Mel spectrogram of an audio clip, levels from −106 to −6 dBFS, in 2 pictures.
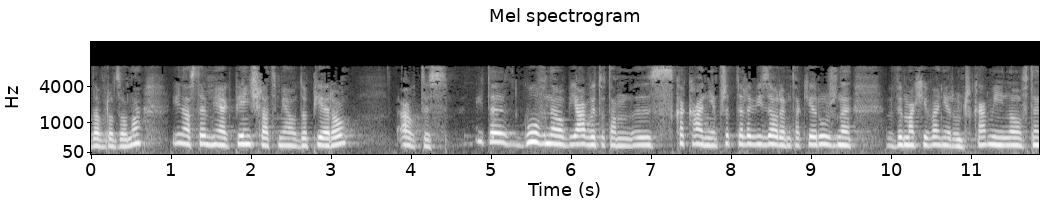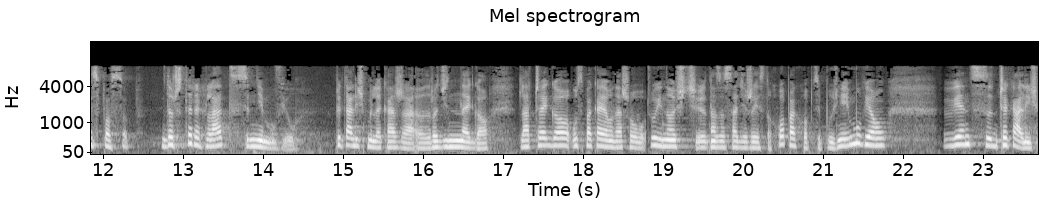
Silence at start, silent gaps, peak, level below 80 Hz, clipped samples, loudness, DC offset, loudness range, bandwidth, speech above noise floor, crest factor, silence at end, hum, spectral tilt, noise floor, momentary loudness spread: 0 s; none; -2 dBFS; -52 dBFS; under 0.1%; -17 LUFS; under 0.1%; 2 LU; 8 kHz; 31 dB; 16 dB; 0 s; none; -5.5 dB/octave; -47 dBFS; 11 LU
